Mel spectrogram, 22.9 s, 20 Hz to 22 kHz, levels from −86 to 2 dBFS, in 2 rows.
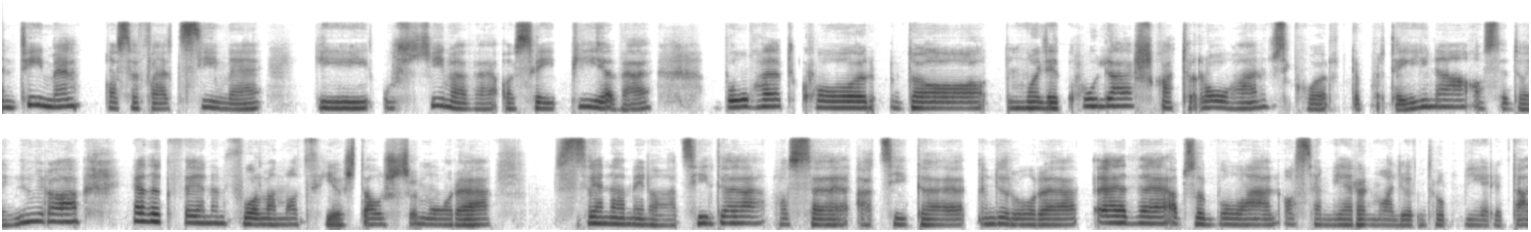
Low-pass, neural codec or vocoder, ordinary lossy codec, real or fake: none; codec, 24 kHz, 1.5 kbps, HILCodec; none; fake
